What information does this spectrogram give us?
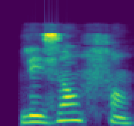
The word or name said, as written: les enfants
